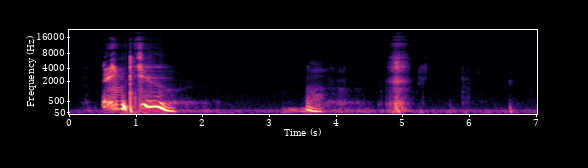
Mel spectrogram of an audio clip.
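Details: One sharp, voiced sneeze with a falling tail, then softer vocal sounds and a sniff in a quiet room.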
